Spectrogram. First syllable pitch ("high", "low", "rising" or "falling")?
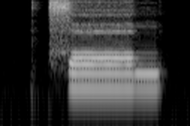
low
